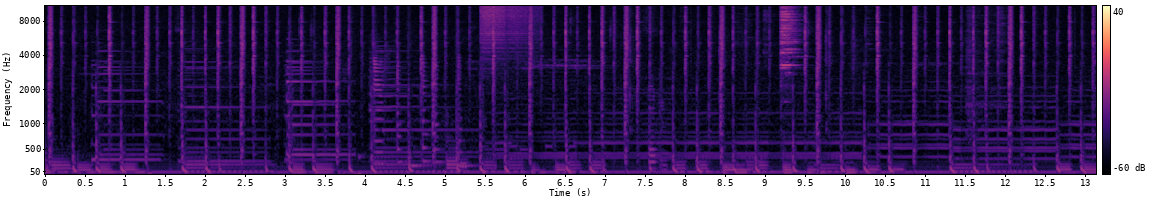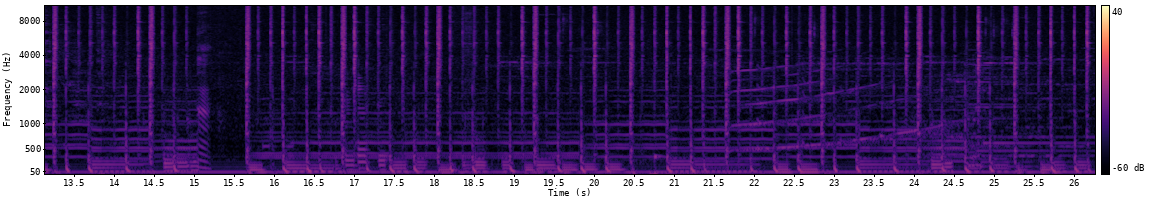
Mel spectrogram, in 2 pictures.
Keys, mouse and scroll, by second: 0.6 typing, 3.1 click, 4.1 n, 6.5 click, 7.1 space, 9.2 click, 9.6 space, 12.9 typing, 17.4 space, 19.6-24.9 drag.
